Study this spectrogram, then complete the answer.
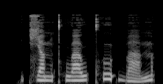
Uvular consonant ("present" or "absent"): absent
